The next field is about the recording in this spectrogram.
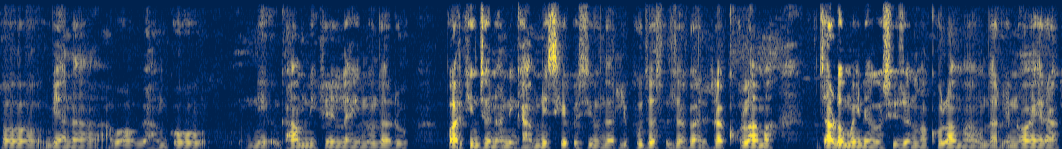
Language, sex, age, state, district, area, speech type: Nepali, male, 18-30, West Bengal, Alipurduar, urban, spontaneous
